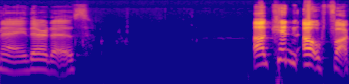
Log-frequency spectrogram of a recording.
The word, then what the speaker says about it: echidna: h i d n a there it is a kidney oh a kidney sorry friends a kidneys how you pronounce it he looks he looks like a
